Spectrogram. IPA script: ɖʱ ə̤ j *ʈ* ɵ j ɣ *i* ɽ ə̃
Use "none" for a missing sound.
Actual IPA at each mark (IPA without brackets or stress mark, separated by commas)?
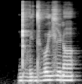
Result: dʱ, i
